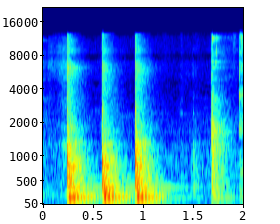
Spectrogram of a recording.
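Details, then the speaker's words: Steel angle set up for milling a square door-bar hole, without support: sharp metallic ring on each tap, about three a second, decaying slowly, as the unsupported workpiece springs; a machinist jack under the centre stops it. "That's going to be a little bit springy, so it's an ideal situation to use machinist jacks, just to put a machinist jack under the centre of there, just to put a little bit of load on it, just to take the spring out of it."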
